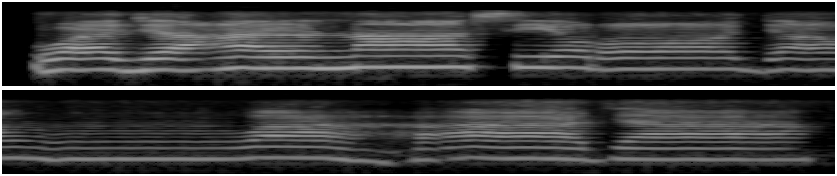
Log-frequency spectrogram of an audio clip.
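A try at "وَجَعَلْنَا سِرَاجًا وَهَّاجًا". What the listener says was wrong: Bisa ditebalkan sedikit lagi. Siro.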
